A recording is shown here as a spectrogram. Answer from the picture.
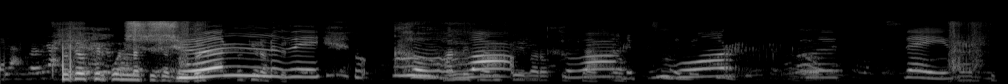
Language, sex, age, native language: Icelandic, male, 9, Icelandic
